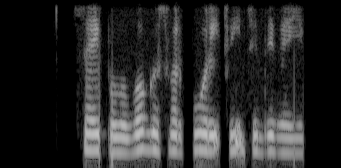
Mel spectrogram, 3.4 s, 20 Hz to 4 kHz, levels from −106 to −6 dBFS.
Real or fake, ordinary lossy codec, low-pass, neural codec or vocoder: real; Opus, 64 kbps; 3.6 kHz; none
